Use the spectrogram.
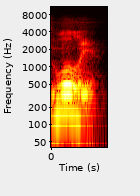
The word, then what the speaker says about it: Liliac: And that's when I learned to mispronounce their name. So it's Liliac.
